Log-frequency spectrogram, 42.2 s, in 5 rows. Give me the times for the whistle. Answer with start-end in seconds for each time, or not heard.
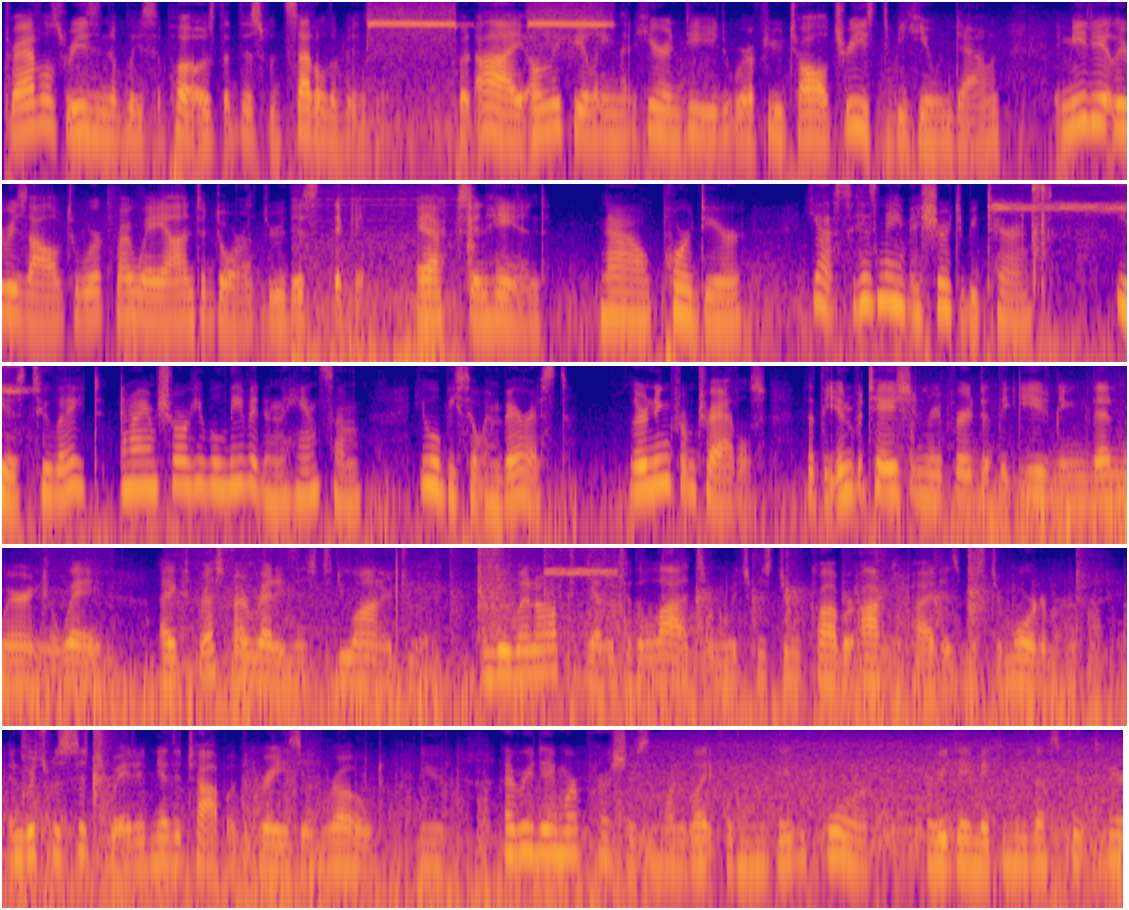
2.7-4.6, 15.8-17.1, 28.3-29.9.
